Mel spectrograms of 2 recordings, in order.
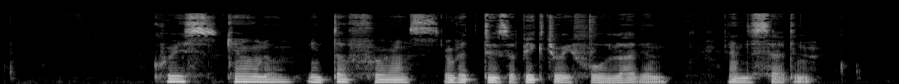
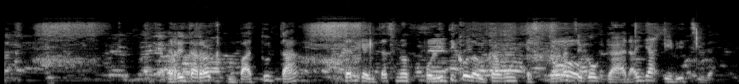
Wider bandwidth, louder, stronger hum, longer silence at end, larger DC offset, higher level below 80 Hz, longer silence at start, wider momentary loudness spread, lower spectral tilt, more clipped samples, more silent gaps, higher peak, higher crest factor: first, 11.5 kHz vs 9.4 kHz; second, -21 LUFS vs -16 LUFS; neither; first, 0.85 s vs 0.25 s; neither; first, -46 dBFS vs -58 dBFS; first, 1.55 s vs 0.05 s; second, 10 LU vs 14 LU; about the same, -4.5 dB/octave vs -3.5 dB/octave; neither; neither; second, -4 dBFS vs 0 dBFS; about the same, 18 dB vs 16 dB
